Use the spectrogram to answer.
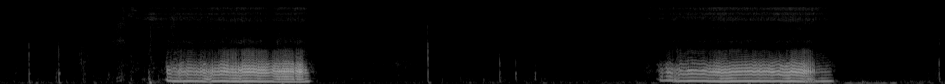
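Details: Two long, loud rattling snores about five seconds apart, with quiet breathing and small clicks between them.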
